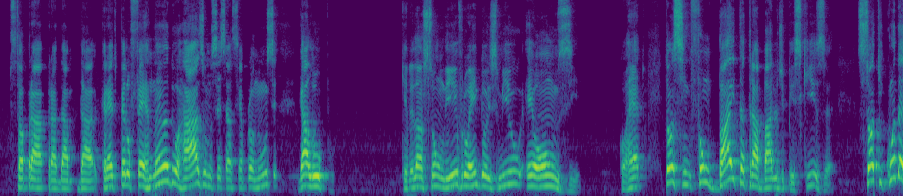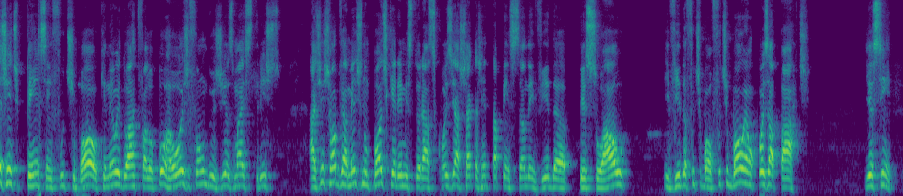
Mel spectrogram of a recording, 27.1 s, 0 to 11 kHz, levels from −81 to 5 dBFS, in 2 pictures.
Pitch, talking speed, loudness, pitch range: 175 Hz, 185 wpm, -17 LUFS, 155-200 Hz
